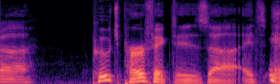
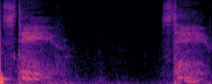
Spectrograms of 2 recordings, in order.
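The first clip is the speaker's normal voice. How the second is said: barely-there, very quiet whisper; 16 dB quieter than usual. Retelling someone left alone in the room whispering to the editor, retold whisper. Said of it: "he just started whispering".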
